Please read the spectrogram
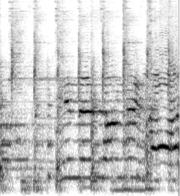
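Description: Sikh kirtan played live on harmonium and tabla, with a man singing. After a brief dip at the start, the tabla strokes and the held harmonium notes build back up.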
